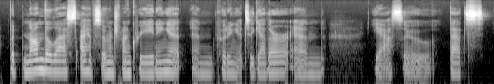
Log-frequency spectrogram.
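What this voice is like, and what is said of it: Tired-sounding voice. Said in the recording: “I sound tired, which I am.”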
